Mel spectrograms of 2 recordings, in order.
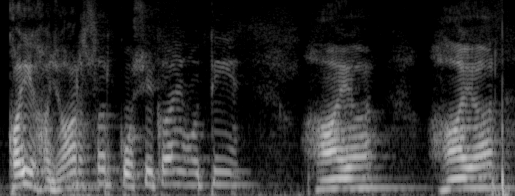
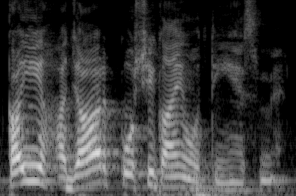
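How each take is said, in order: First: Soft, understated pupil voice; student's quiet echo. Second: Said in the usual way. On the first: Acted. Student checking the cell count with sir, softly. Acts out quiet exchange repeating the fact.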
